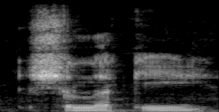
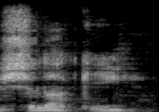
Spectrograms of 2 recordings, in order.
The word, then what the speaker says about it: Sulecki: Now, even though I pronounced his name Sulecki, but HBO commentators is saying, if you know Polish names, there's always like a silent N in a lot of their names.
